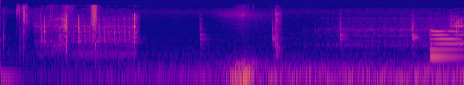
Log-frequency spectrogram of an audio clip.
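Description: Clicks of a white rotary-dial telephone being dialed, with a low thump about three seconds in. Steady sustained tones come in near the end.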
